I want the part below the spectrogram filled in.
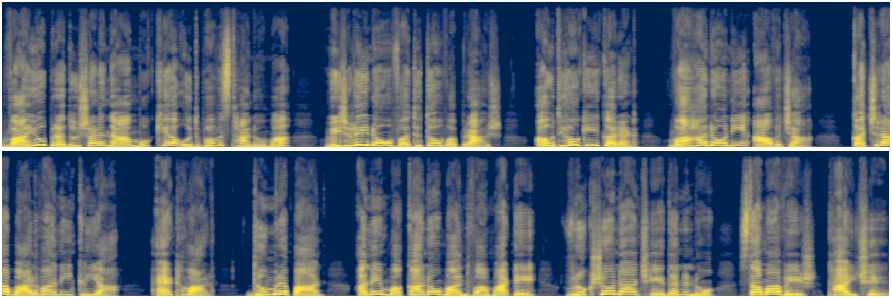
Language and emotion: Gujarati, neutral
